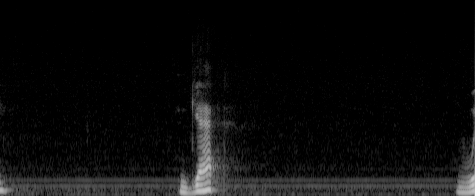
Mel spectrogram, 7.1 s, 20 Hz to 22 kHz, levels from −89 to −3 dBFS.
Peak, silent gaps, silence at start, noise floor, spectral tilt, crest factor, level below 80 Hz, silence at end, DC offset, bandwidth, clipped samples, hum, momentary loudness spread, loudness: -12 dBFS; none; 0 s; -63 dBFS; -9.5 dB/octave; 24 dB; -66 dBFS; 0 s; under 0.1%; 17.5 kHz; under 0.1%; none; 27 LU; -31 LUFS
